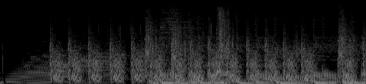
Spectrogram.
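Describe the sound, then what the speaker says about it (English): Rapid, continuous gunfire from a tank in the video game Whatta Horrible Year, dense bursts of shots over busy game sound, loud and sustained with no talking. "Like, I'm shooting all the time."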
